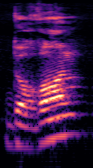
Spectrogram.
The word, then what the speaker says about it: Doron: R Or for example try to say my name Doron It can be done even exaggeratedly Do-Ron Emphasize the R.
